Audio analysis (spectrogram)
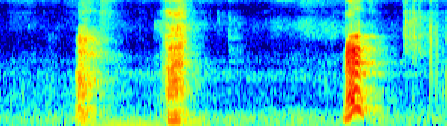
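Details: Jack Russell Terrier puppy barking three times, short harsh yaps spaced roughly a second apart, the last one loudest, over a quiet indoor background.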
